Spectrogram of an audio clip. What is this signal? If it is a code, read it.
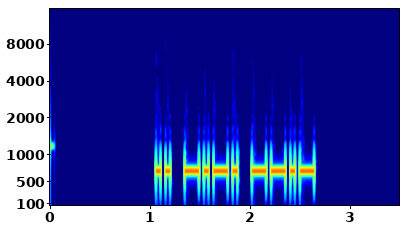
Morse code, heard as a keyed tone, about 25 wpm, 700 Hz. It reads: ICQ
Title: USA Call Sign Postfixes - 3 Letters 25wpm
